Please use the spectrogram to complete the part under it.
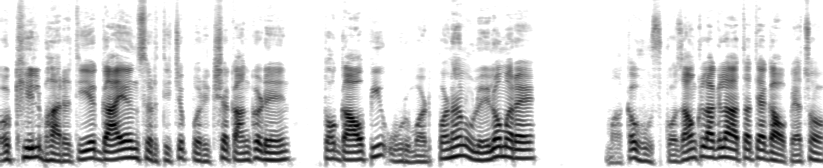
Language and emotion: Goan Konkani, fearful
